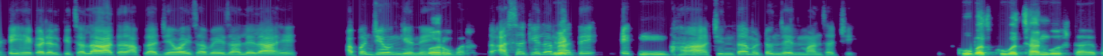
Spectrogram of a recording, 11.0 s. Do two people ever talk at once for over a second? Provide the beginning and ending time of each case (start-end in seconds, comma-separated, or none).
none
